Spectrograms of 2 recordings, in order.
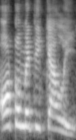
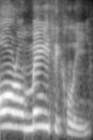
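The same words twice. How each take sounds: First: অটোমেটিক্যালি as "o-to-me-ti-ka-li"; hard t's and full "ka-li" in অটোমেটিক্যালি; wrong pronunciation. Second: অটোমেটিক্যালি as "o-ro-MAY-tik-li"; correct pronunciation. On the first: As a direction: spell out every syllable of অটোমেটিক্যালি. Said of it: "আজকের পর থেকে বলবেন না". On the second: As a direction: swallow the "ka" in অটোমেটিক্যালি. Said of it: "আপনারা বলবেন". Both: Shown as a demonstration.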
